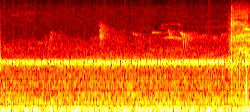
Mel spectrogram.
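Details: In spring, a distant chorus of spring peepers, tiny frogs at a pond, blends into a steady, high, shimmering tone over a low background rumble.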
